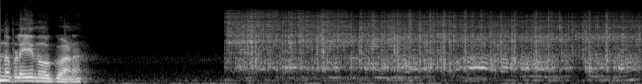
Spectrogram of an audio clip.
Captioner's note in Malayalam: കരഘോഷം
